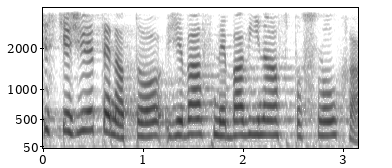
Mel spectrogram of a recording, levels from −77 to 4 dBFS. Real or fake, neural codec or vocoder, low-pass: real; none; 3.6 kHz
